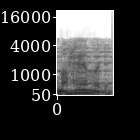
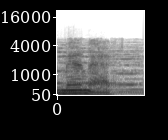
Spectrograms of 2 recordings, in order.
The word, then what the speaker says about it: Muhammad: say Hebrew English dictionary it is correctly pronounced as Muhammad not mammad so how we're going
